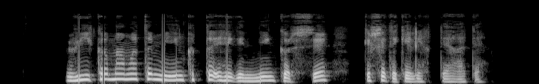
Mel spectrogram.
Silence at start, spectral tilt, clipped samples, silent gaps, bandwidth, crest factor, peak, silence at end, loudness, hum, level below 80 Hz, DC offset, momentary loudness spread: 0.65 s; -7 dB/octave; under 0.1%; 3.51-3.64 s, 4.35-4.39 s; 11.5 kHz; 16 dB; 0 dBFS; 0.55 s; -16 LUFS; none; -54 dBFS; under 0.1%; 10 LU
